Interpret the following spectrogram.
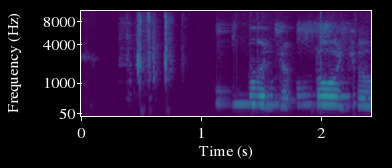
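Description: A few quick computer keyboard key clicks about half a second in, then a person's voice from about a second in.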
